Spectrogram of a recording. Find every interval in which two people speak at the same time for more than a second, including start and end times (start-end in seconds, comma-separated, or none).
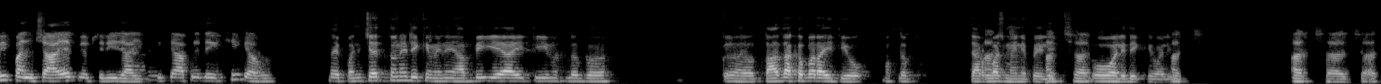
9.9-11.8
